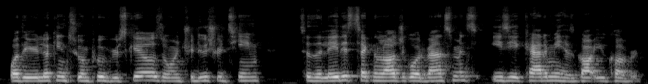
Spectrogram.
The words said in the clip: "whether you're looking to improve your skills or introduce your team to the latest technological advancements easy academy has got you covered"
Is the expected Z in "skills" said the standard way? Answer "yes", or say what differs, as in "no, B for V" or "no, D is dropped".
yes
